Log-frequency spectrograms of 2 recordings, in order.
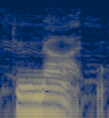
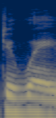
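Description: First: The surname ends with a 'not' sound. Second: The surname ends with a 'way' sound. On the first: This is the pronunciation used on the show. "I said it right" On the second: This is the pronunciation the host prefers. "I like Do Way better"

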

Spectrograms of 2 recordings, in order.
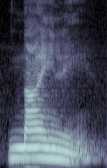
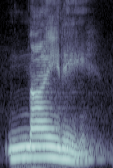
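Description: No difference in how they are said.

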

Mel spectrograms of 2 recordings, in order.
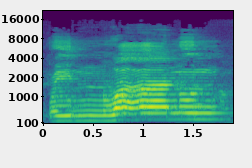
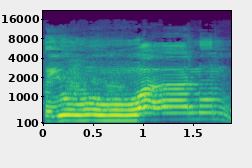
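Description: First: The nun sound is pronounced clearly before w. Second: The nun sound merges into the following w. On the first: The speaker calls it right. "Bacanya tetap jelas" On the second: The speaker calls it wrong. "Ini enggak bisa dibaca qinwanun, enggak boleh"

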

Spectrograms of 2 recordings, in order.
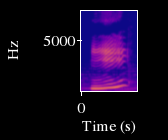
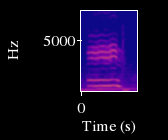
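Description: First: The voice rises like a question. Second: The voice falls like a statement.

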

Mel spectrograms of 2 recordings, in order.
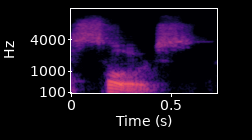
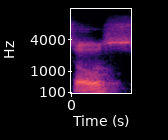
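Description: First: The r sound after the vowel is pronounced. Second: The r sound after the vowel is silent. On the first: "Kalau American bunyi R-nya source. Ada R-nya" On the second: "Tapi kalau British source, source. R-nya nggak bunyi"

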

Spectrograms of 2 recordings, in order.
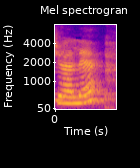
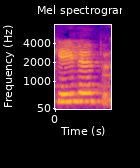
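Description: First: The name is pronounced the Turkish way. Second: The name is pronounced the usual English way. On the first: The speaker calls it wrong. "here in Turkey, they would say Caleb" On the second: The speaker calls it right. "Caleb sounds very sweet"

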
